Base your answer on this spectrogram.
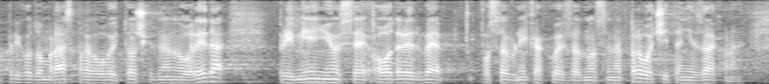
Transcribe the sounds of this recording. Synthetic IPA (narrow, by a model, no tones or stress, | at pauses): pɾiɡo̞d̪omɾaːspɾaʋeoʋojt̪o̞t͡ʃkid̪neːʋnoɡɾe̞ːd̪a | pɾimjeɲujuseʔo̞d̪ɾed̪be̞po̞st̪aoʋnikako̞jeseod̪nosenapr̩ʋo̞t͡ʃit̪aɲe̞zaːko̞na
